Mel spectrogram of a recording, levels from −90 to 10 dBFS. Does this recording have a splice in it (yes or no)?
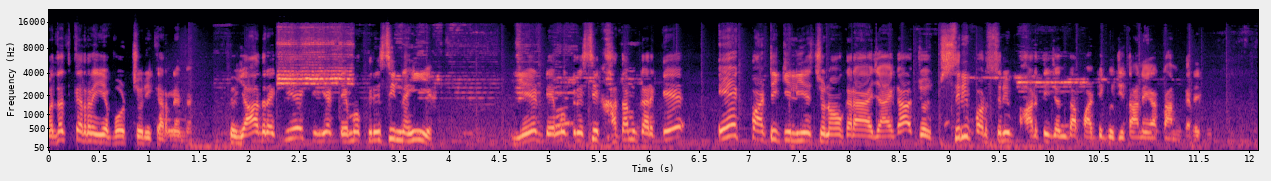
yes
